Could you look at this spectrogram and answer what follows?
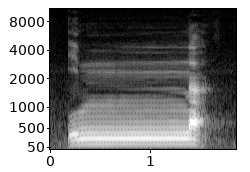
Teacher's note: Inna di sini ada tasydidnya. Ya, ini hukumnya adalah gunnah musyaddadah atau wajibul gunnah. Ya. Yang panjangnya 2 harakat atau lebih. Inna. Jadi tidak boleh dia dipendekkan bacaannya.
